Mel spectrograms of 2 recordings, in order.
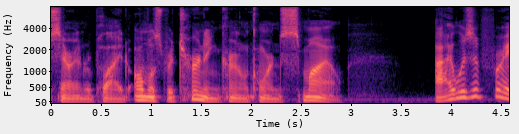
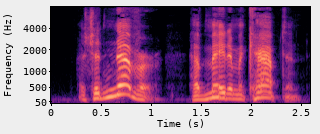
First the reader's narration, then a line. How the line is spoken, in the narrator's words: Colonel Cathcart exclaimed bitterly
